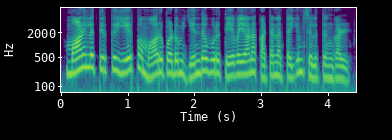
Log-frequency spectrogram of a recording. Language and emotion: Tamil, neutral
